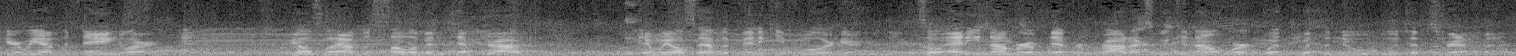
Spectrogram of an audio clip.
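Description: Young guy explaining a gadget at a booth, higher voice, noisy crowd. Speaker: product demonstrator. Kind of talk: product demo. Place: busy expo hall booth. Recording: loud crowd noise behind.

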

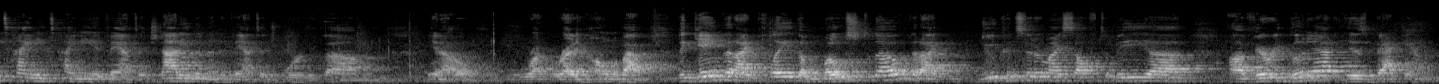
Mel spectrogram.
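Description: A middle-aged American man giving a live talk on stage and taking audience questions, animated and jokey as he thinks aloud. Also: a little high. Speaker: guest speaker, mathematician performer. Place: theatre stage, indoors. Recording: echoey hall from far off, noisy.

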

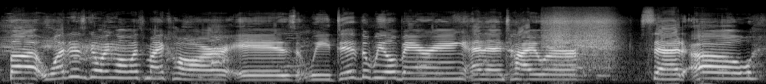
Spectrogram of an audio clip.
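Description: A woman's voice: high voice, slow pace, bright, forceful tone, slight background noise, rough recording. A woman in her twenties giving a rambling, casual vlog update from her home kitchen, filming herself on a phone held close. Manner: chatty, rambling, lots of fillers. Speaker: family vlogger. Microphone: phone camera held close.

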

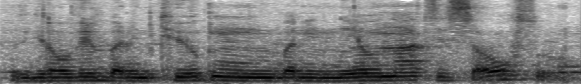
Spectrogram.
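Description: A man's voice: mid-range voice, level tone, fairly quick, a crowd in the background. A young man in prison talking casually in an interview, often adding little tag questions. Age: young adult. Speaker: inmate interviewee. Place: dark prison cell.

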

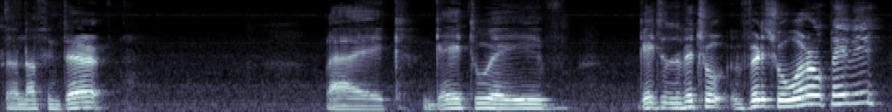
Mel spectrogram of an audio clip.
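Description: A young man whose first language is Portuguese, chatting casually at home in his gaming room, with lots of filler words and sudden excited bursts. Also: medium pitch, very slow, creaky, long pauses. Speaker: card opening vlogger. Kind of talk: casual unboxing chat. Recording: faint crinkling and desk noise.

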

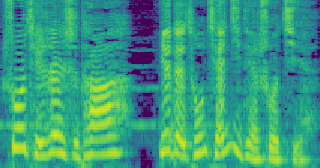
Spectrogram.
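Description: A woman's voice: high voice, sing-song, a bit bright, breathy edge, long reverb tail, faint music behind, full character voice. A woman voicing a bold, forthright bandit leader in an audiobook. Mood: matter-of-fact. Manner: forthright, unhurried. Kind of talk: audiobook character dialogue.

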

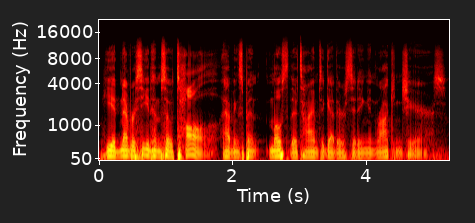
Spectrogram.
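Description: A dark, creaky-voiced man in his thirties reads a story aloud. His voice sits low, and he is close to the mic in a small studio, narrating an audiobook. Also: moderate pace. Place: small brick-walled home studio. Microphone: close dynamic mic on a boom arm.

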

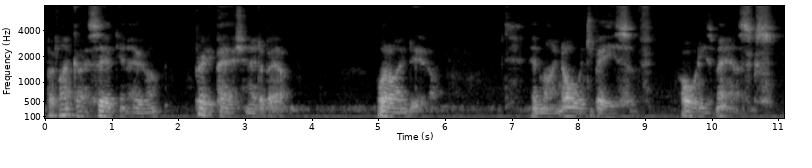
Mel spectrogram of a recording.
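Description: Young male salesman for ASMR roleplay: heavy vocal fry, soft whispery folksy delivery, slow and unhurried, recorded from a little way off. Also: fairly low pitch, steady tone, echoey room, far from the mic, slight background noise. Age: young adult. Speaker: mask shop salesman in roleplay. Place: indoor room before a wall of masks.

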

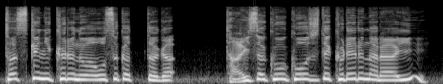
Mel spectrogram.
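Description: A man's voice: extremely high pitch, moderate pace, a little mellow. A man voicing a vain, hot-headed and scornful showman in an anime video game, pompous and theatrical in delivery. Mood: scornful, defiant.

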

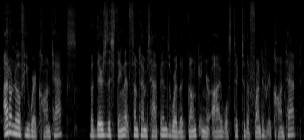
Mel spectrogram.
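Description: Sheepish young male stoner house-sitter played by a man, horror radio play. Mid-pitched, rambling, apologetic, closely and dryly recorded. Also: a little fast, darkish tone, no room sound, clean studio sound, soft background music, close to an everyday voice. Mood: chatty, digressive. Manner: rambling, apologetic, casual asides. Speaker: voice actor. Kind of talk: audio horror monologue, conversational confessional.

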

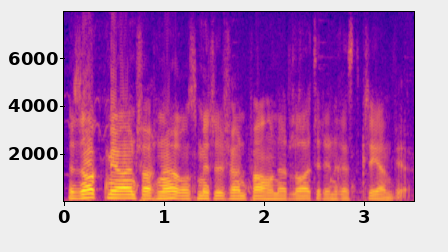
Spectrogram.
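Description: Guy doing a bossy blunt commander in fantasy rpg, talks quick n curt, bit of music behind. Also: mid-range voice, darkish tone, clean tone, muffled recording, natural voice. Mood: firm. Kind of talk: in-character tabletop roleplay. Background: background music.

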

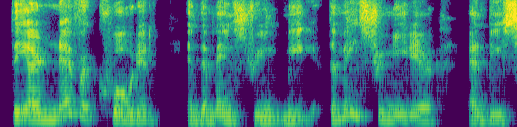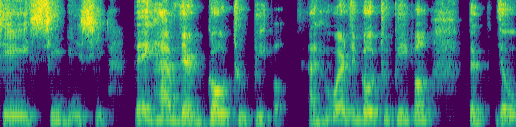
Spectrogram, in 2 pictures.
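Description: Older man panelist on a headset, earnest and emphatic, halting now and then. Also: fairly high pitch. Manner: earnest, emphatic, frequent hesitations. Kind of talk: online panel discussion. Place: home office with bookshelves.

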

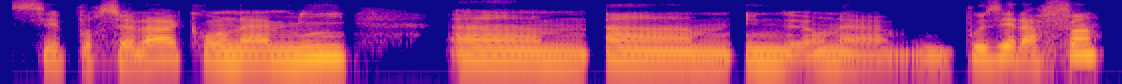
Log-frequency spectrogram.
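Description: A woman speaking at a conference in a formal political talk, halting and searching for words as she goes. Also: on the low side, a little mellow, clear, resonant tone, no room sound, studio quality.

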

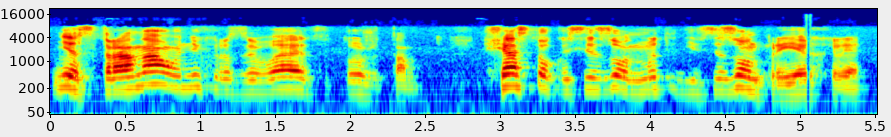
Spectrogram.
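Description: A man in his thirties talks loosely over a phone camera, voice sitting a little high. He rambles, swears and fills gaps with filler sounds. The audio is muffled and lo-fi. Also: expressive, moderate pace. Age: 30s. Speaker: rapper and guest. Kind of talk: casual video call chat. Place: indoors, small room. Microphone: phone camera close to face. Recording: dull lo-fi video call audio.

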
